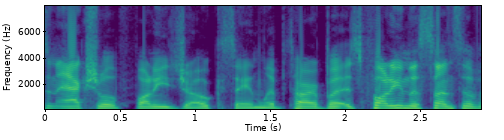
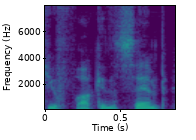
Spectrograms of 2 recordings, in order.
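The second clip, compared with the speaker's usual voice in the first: muttered insult; 5 semitones lower, 19 dB quieter than usual. Retold or imitated. Retold insult, very soft.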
